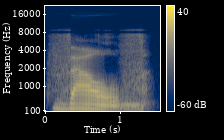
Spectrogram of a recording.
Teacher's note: your tongue tip can be down and then the middle of the tongue comes up higher to um create a dark l · I'm making my V, top teeth on bottom lip. Valve. It's easier because your tongue stays down in the front, and that gives you room to make the V.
